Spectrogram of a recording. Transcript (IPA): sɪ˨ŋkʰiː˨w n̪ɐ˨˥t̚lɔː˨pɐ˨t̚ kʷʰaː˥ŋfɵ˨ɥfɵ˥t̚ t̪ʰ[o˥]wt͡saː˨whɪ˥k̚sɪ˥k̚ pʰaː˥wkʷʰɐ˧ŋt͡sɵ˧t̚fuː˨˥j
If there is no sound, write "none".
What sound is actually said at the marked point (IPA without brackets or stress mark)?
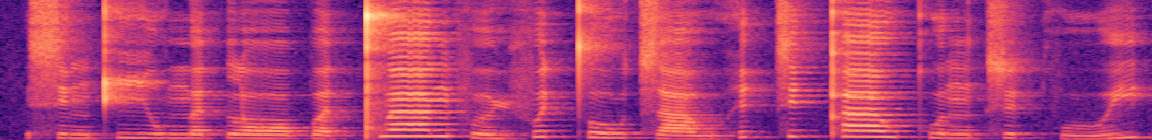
o˧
